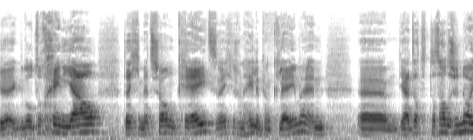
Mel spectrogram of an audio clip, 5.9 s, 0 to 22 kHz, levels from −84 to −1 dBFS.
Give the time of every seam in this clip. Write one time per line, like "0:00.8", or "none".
0:01.7
0:03.3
